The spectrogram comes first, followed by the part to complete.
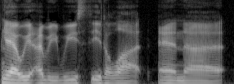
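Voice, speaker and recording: A man's voice: fairly low pitch, fairly even intonation, brisk, fairly bright tone, clear, resonant tone, no echo, clean studio sound. A man in a casual interview, telling stories as the guest in a rambling, profane, slangy way. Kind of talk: casual chat, storytelling.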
